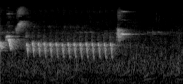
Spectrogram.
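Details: Common nightingale phrase: a couple of high chirps launch a rapid, rattling trill of about sixteen identical notes, ending in a sharp high flourish.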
